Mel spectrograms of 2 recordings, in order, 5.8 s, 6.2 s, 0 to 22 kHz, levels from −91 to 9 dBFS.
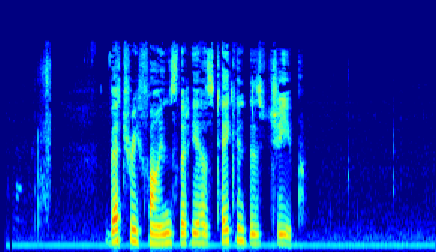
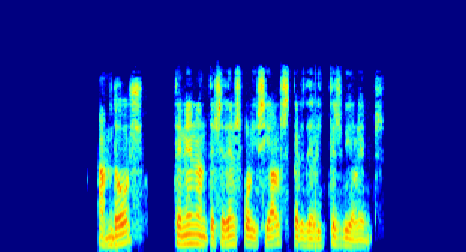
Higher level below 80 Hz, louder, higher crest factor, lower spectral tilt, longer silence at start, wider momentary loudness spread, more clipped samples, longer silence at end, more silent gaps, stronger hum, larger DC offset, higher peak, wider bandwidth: second, -74 dBFS vs -60 dBFS; second, -24 LUFS vs -17 LUFS; first, 24 dB vs 18 dB; about the same, -4.5 dB/octave vs -4 dB/octave; second, 0.6 s vs 1.3 s; first, 26 LU vs 9 LU; neither; first, 1.75 s vs 1.1 s; second, none vs 1.99-2.32 s; neither; neither; about the same, -2 dBFS vs -2 dBFS; first, 11.5 kHz vs 7.8 kHz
